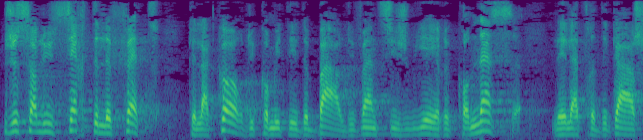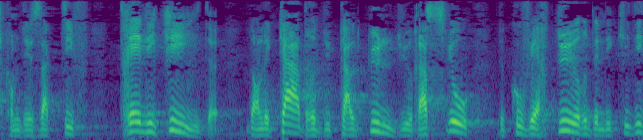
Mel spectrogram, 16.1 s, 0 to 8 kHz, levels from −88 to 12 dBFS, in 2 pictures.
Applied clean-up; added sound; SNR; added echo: none; none; none; none.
